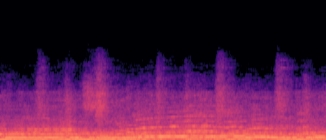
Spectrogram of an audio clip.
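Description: Loud dance music from a fairground ride's sound system, with a siren-like lead tone wavering and gliding up and down over a held bass note and a steady ticking beat.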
